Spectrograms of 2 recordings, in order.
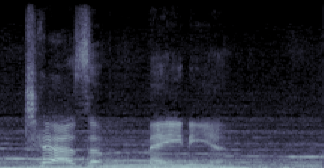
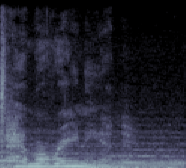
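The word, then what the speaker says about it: Tamaranean: so your Tazmanian it is pronounced kam Iranian hammer let's get this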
